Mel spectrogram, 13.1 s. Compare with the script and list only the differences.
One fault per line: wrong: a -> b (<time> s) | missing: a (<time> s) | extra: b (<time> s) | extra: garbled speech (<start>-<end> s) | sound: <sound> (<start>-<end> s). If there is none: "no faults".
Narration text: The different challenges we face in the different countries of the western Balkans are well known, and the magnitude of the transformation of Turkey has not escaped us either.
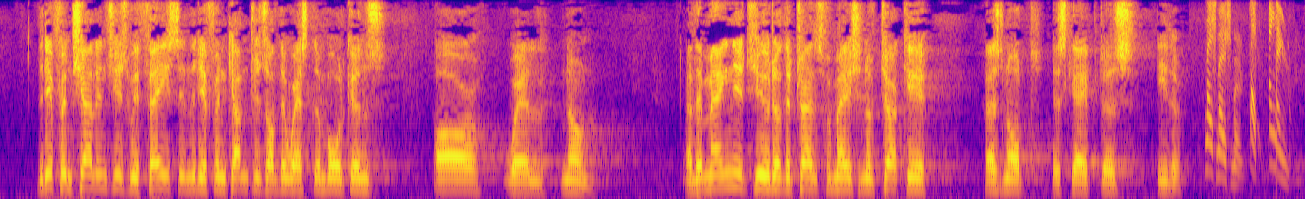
sound: chirp (12.0-12.9 s)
